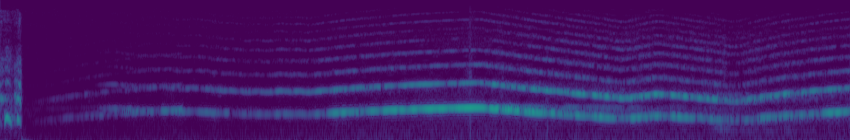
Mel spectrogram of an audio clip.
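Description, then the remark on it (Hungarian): A fire siren sounds for a fire somewhere, wailing steadily with a rich harmonic tone that slowly rises and falls in pitch. It swells louder and holds, sustained and alone for about eight seconds. “Hallod? Valahol tűz van.”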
